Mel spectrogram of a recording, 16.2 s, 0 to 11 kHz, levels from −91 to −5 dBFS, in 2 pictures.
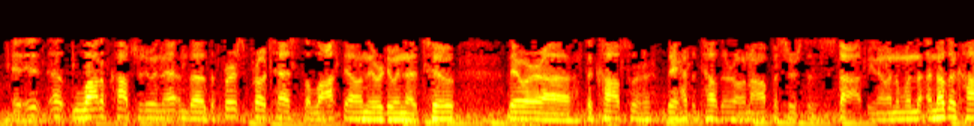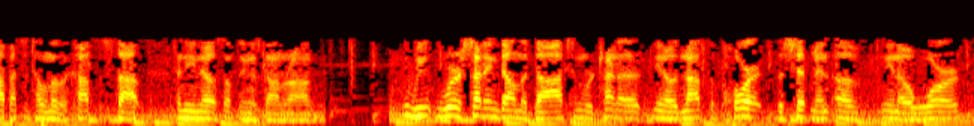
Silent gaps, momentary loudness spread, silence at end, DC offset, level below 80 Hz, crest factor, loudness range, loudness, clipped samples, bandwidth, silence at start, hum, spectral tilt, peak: none; 7 LU; 0 s; under 0.1%; -42 dBFS; 20 dB; 3 LU; -29 LUFS; under 0.1%; 4.4 kHz; 0 s; none; -10 dB/octave; -8 dBFS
